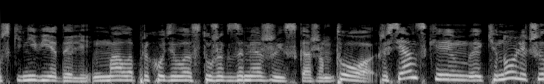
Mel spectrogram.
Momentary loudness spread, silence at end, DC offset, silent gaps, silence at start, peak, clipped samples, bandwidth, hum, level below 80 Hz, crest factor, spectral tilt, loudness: 3 LU; 0 s; under 0.1%; none; 0 s; -4 dBFS; under 0.1%; 7.4 kHz; none; -44 dBFS; 12 dB; -5.5 dB/octave; -18 LUFS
